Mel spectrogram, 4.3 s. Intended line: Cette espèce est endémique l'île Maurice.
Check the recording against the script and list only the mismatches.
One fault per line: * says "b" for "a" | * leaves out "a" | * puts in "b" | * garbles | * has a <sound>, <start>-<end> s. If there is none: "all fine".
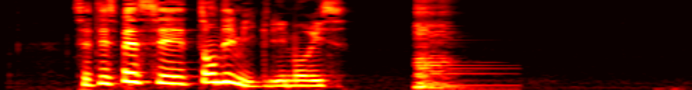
* has a thud, 2.6-3.3 s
